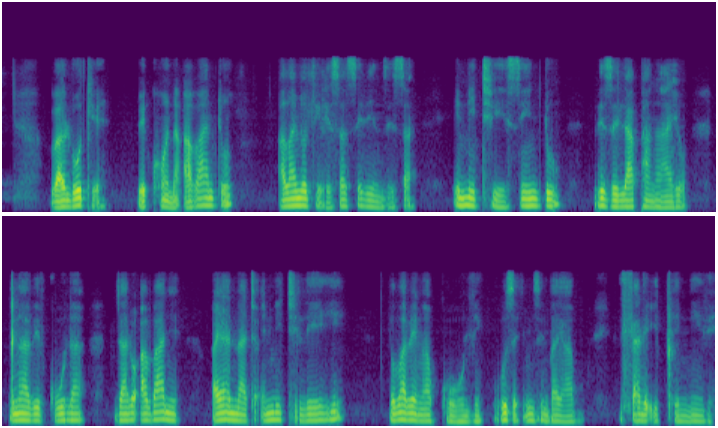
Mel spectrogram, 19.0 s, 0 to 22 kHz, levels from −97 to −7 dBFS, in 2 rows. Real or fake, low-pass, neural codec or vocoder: fake; 7.2 kHz; codec, 16 kHz, 0.8 kbps, ZipCodec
